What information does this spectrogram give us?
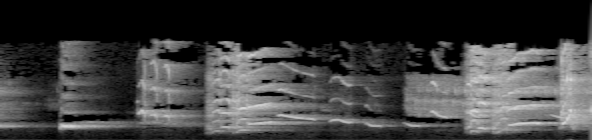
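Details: Oriental magpie-robin singing hard in loud 'ngeplong' style, agitated and fanning its tail: a clear level whistle, then rich, rapid phrases of sweeping, warbled notes with short pauses between bursts, very clean.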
